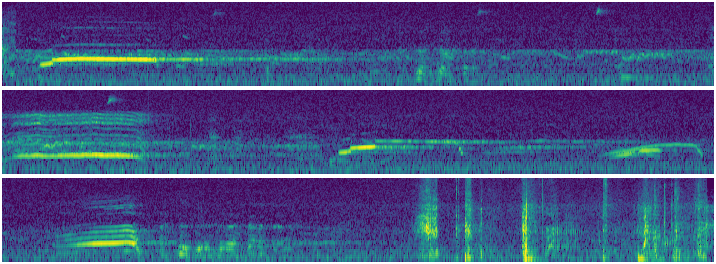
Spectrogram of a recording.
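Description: Men at a lake campsite in Algonquin imitate loon calls, producing long, wavering, rising and falling wails that carry faintly across quiet water in separate bursts, followed by a few sharp knocks near the end.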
